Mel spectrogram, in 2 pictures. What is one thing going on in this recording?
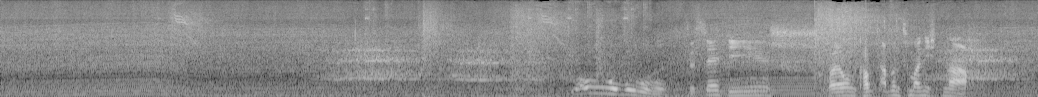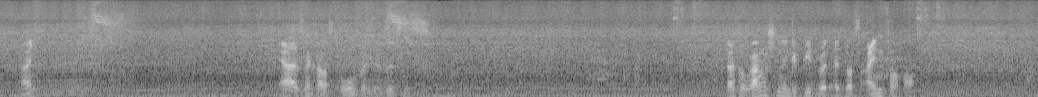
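A car engine roars steadily, revving up and down.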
